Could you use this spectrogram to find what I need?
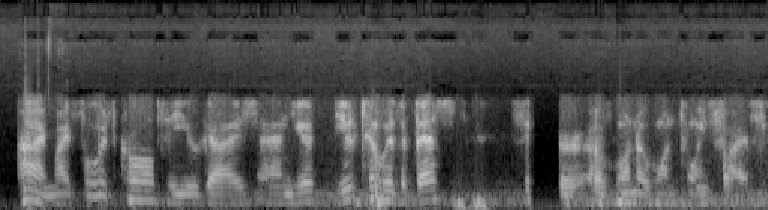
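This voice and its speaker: A man with a medium pitch talks at a fairly slow pace, his pitch varying in an ordinary way, as noticeable noise sounds behind him. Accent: American. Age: 70s. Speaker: caller. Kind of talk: radio call-in anecdote.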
